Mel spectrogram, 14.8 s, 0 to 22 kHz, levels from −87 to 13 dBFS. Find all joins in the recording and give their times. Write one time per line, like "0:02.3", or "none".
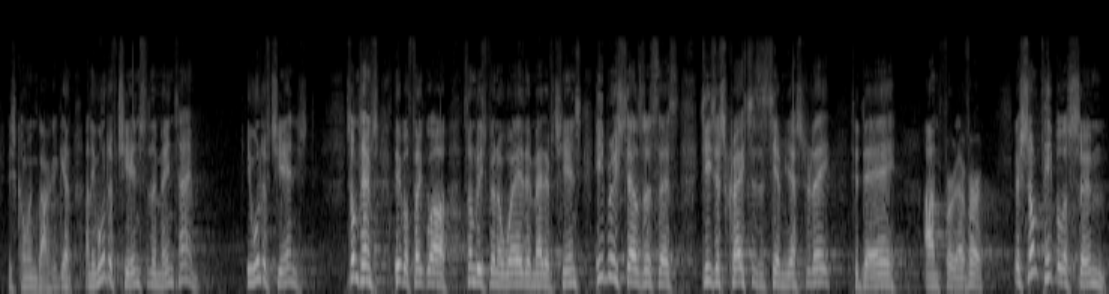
none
